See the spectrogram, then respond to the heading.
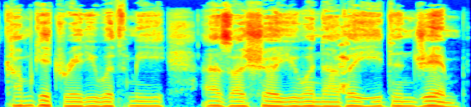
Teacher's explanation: what is known as ASMR voice where it's these lower pitches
